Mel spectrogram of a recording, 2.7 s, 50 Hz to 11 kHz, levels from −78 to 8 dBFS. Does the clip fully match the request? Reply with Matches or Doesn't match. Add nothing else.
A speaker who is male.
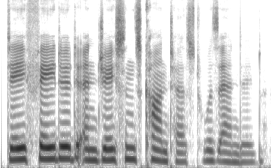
Doesn't match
